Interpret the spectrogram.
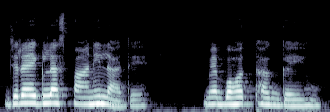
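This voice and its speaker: A woman playing a tired, kind-hearted older mother-in-law in a family drama, speaking wearily and gently. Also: fairly high pitch, moderate pace, lightly acted. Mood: weary. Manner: weary, kind, pleading.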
